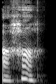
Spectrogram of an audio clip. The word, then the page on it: uh-huh: British English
